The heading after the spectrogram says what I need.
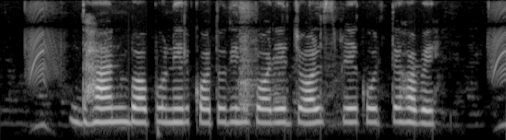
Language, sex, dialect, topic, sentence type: Bengali, female, Rajbangshi, agriculture, question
